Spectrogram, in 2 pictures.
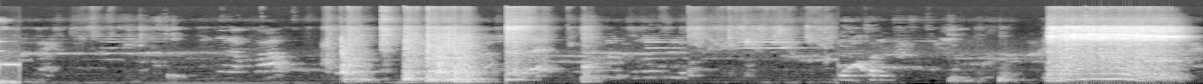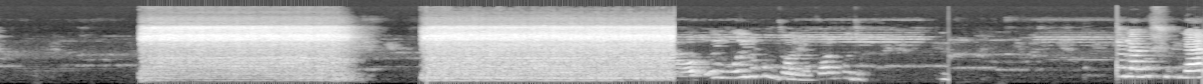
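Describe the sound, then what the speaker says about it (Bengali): An electric blender whirs through soaked ingredients for sāj pithā in a home kitchen, running in three loud bursts of several seconds each, with people talking between the bursts. "সুন্দর ব্লেন্ড হয়ে গেছে"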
